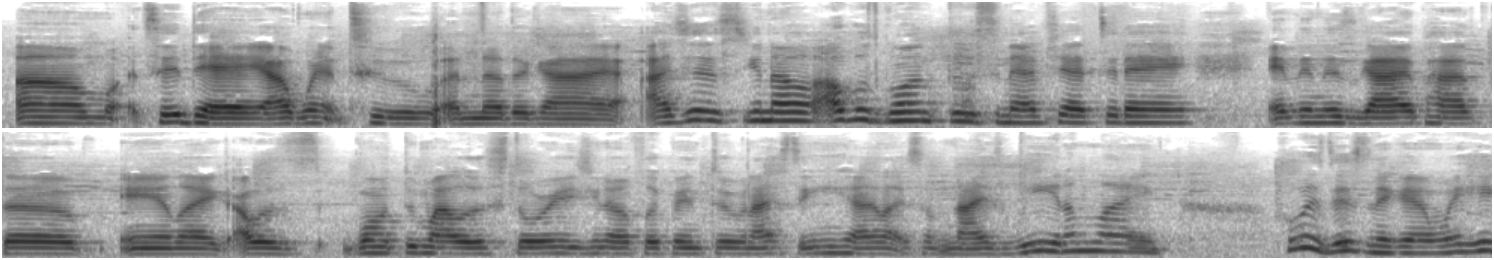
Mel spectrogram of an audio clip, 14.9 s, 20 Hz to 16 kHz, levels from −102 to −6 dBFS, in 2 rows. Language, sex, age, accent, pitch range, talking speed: English, female, 20-39, American, 155-185 Hz, 215 wpm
